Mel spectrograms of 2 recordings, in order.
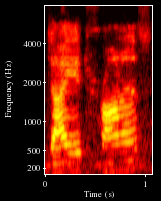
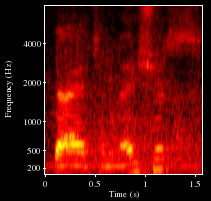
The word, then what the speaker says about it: Diatomaceous: that um I can I can't pronounce this diatronus Earth or something like that Diatomaceous you know what I'm talking about is it Diatomaceous yeah yeah it's a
